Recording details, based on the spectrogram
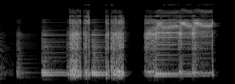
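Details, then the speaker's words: Sega Game Gear with a recapped soundboard and a replacement screen: console tones crackle and cut out in brief dropouts as the volume wheel turns. The owner blames a dirty volume potentiometer that needs cleaning. "To me, that's a problem with the potentiometer on the sound wheel as you're turning it, you see. So that just might want to clean."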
